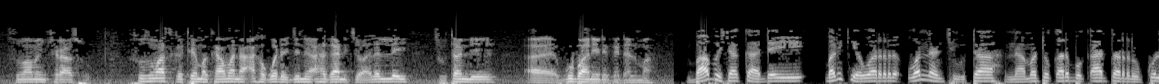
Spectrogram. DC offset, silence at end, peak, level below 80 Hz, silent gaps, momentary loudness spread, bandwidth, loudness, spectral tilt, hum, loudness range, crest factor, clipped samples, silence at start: under 0.1%; 0 s; 0 dBFS; -28 dBFS; none; 9 LU; 5.8 kHz; -14 LUFS; -5.5 dB/octave; none; 2 LU; 14 dB; under 0.1%; 0 s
